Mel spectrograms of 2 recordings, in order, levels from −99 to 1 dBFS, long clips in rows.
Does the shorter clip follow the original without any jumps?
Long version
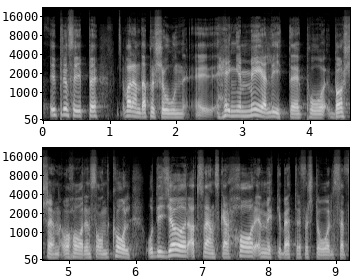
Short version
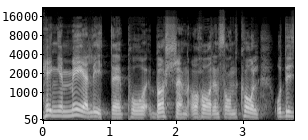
yes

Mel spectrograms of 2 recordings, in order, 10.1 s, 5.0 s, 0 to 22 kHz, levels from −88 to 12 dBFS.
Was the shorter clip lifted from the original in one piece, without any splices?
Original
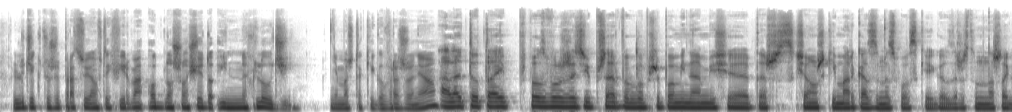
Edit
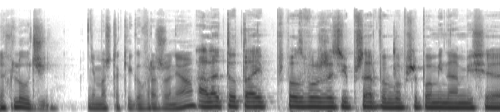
yes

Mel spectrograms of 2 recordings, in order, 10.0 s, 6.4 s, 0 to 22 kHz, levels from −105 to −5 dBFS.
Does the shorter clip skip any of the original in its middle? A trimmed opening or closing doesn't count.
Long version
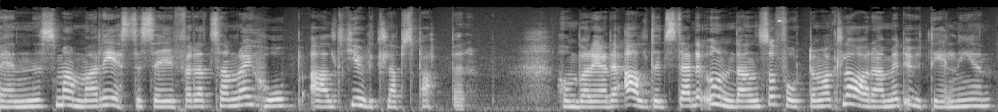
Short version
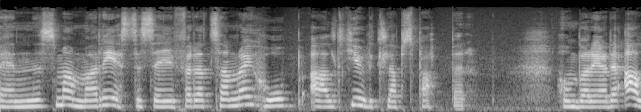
no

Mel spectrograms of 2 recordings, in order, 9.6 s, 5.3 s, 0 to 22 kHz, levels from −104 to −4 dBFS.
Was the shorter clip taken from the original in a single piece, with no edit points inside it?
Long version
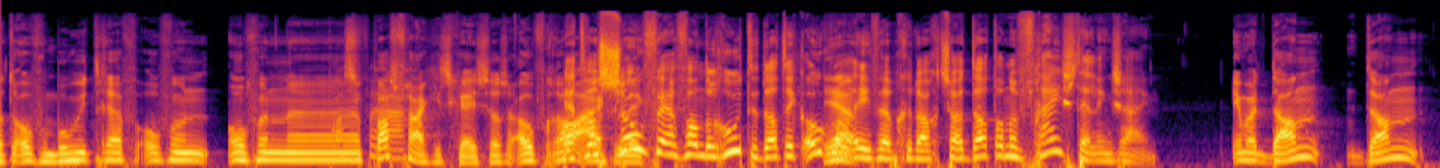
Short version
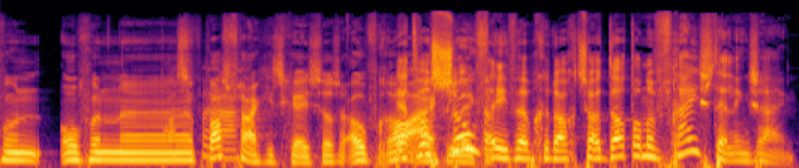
no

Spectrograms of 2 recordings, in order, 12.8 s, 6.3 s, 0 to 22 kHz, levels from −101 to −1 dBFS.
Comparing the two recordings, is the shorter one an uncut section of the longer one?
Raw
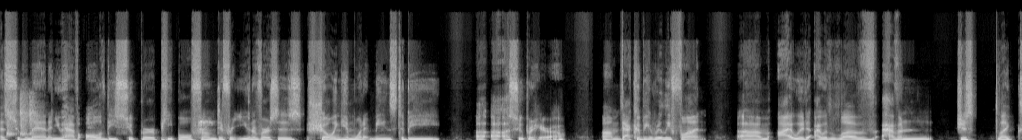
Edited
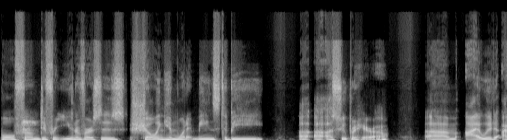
no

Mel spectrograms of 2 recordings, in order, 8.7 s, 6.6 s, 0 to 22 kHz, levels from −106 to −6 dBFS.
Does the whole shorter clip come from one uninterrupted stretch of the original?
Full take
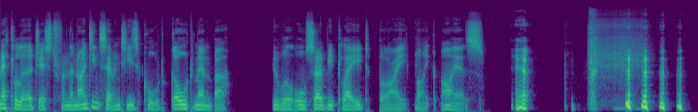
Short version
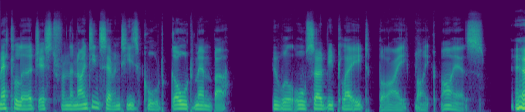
yes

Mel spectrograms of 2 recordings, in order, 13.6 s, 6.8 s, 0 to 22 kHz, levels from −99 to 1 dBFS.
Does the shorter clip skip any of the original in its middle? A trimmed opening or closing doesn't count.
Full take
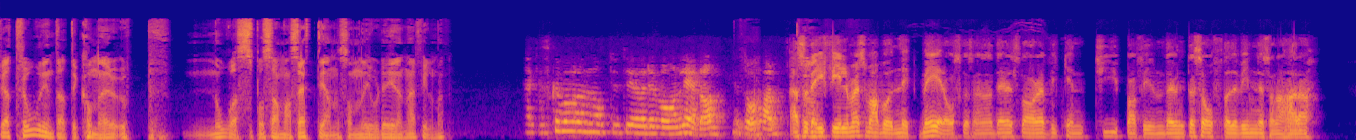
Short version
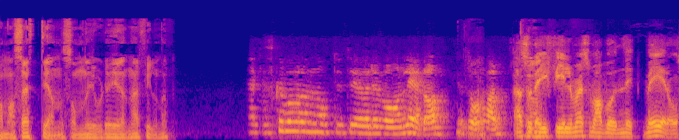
no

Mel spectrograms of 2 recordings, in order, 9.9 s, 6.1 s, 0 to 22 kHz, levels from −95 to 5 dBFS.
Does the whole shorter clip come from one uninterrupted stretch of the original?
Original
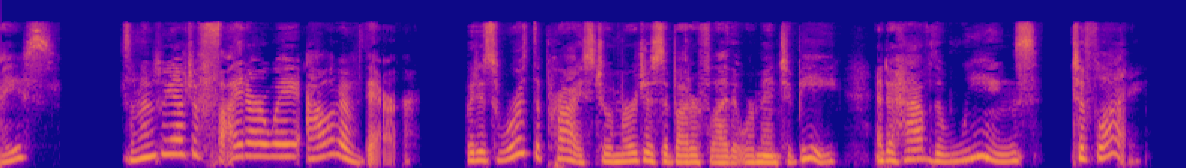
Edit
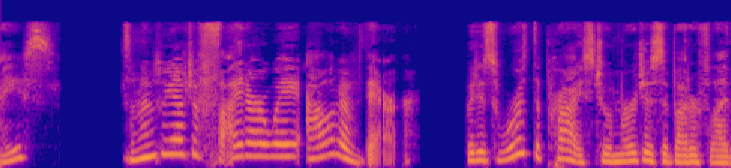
yes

